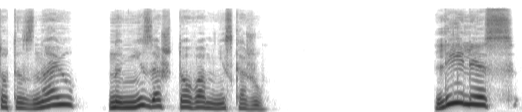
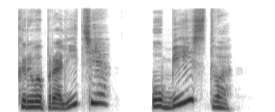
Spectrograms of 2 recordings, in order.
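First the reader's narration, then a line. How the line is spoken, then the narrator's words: Frightened exclamation. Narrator (Russian): воскликнула леди Авенель с испугом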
